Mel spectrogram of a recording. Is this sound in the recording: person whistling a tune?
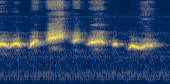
yes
